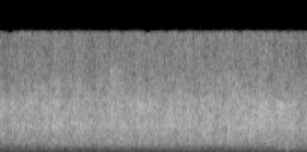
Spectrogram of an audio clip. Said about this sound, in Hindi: हाँ, ऐसे तो सब लोग बहुत ताली बजाते हैं जी।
